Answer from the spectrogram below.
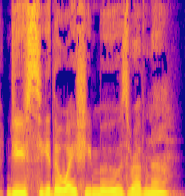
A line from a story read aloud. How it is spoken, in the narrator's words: Vesta purred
